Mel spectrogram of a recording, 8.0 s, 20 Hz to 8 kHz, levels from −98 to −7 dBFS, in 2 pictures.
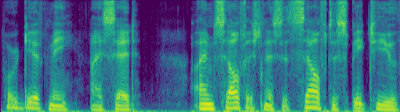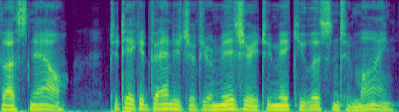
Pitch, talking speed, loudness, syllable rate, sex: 105 Hz, 195 wpm, -17 LUFS, 5.3 syllables/s, male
